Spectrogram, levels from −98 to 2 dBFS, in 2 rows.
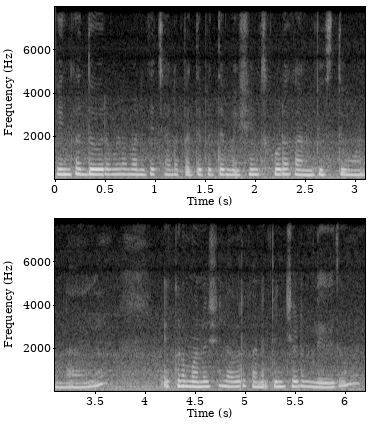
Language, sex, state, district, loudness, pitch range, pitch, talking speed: Telugu, female, Andhra Pradesh, Visakhapatnam, -22 LUFS, 225-235 Hz, 230 Hz, 135 wpm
